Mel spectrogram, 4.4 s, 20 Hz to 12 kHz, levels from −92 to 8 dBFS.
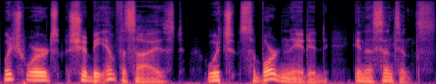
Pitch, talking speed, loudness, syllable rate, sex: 105 Hz, 140 wpm, -18 LUFS, 5.1 syllables/s, male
